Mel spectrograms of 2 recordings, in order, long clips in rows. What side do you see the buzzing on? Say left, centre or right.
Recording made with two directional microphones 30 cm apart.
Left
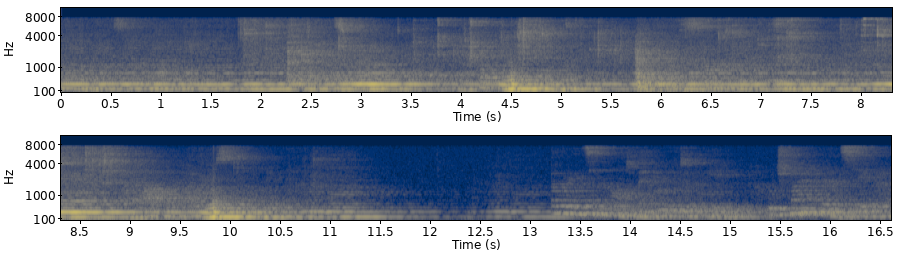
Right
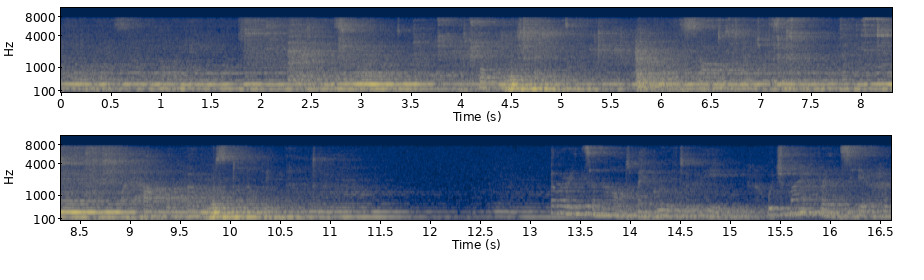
left.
